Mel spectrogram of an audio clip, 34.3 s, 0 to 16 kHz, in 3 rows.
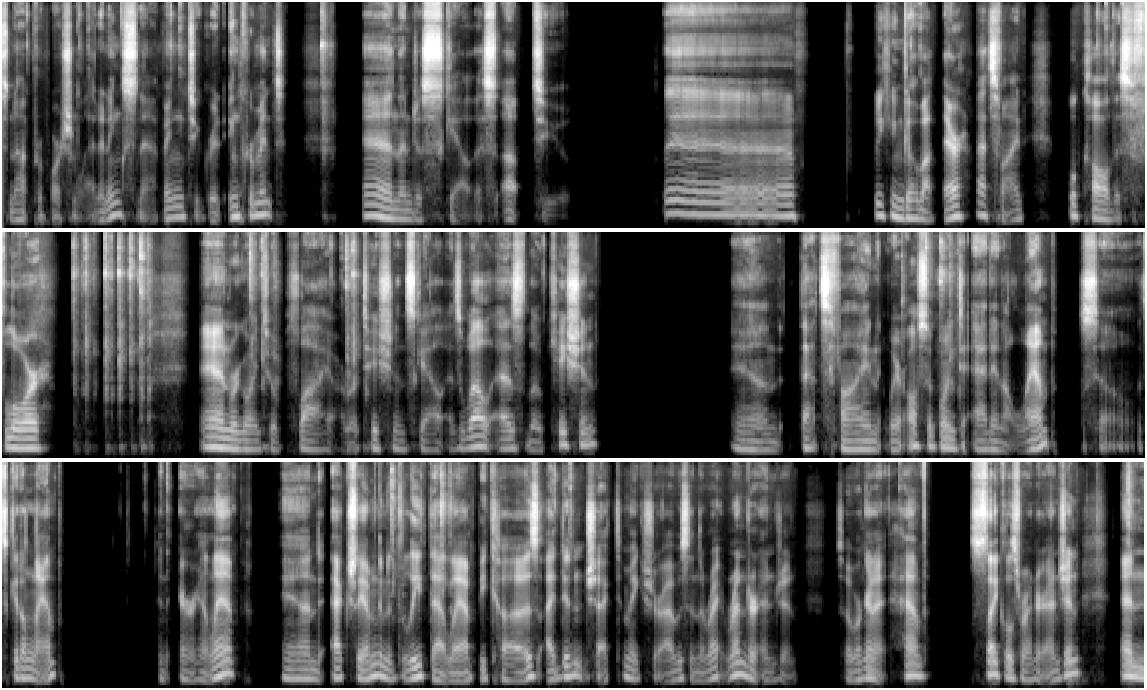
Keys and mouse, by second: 3.2 s, 9.2-13.0 drag, 12.6 o, 14.0 ctrl+a, 14.9 ctrl+a, 20.8 shift+a, 26.8 x, 28.3-30.1 drag, 30.1 right click.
